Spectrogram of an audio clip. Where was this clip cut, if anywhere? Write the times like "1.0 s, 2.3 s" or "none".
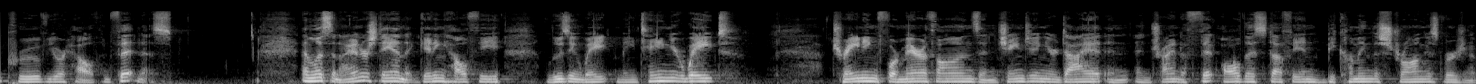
none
